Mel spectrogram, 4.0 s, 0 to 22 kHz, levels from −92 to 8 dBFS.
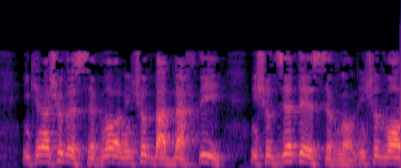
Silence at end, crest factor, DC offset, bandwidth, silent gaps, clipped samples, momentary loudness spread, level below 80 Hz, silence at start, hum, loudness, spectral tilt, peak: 0 s; 18 dB; under 0.1%; 6.4 kHz; none; under 0.1%; 8 LU; -70 dBFS; 0.25 s; none; -28 LUFS; -4.5 dB/octave; -10 dBFS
